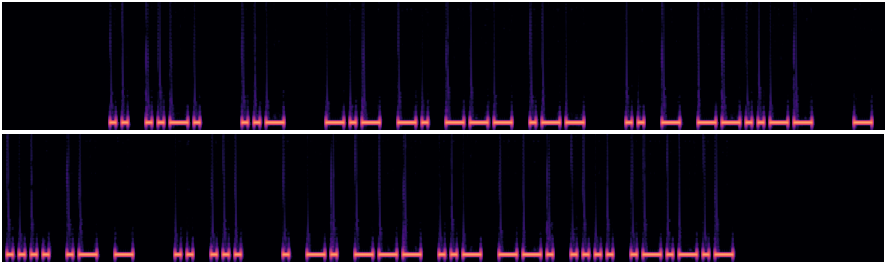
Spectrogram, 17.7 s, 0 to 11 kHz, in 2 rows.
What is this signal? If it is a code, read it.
Morse code, heard as a keyed tone, about 21 wpm, 700 Hz. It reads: IF U KNOW IT, THAT IS ENOUGH.
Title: Sentences from Top 400 Words and Abbreviations 20wpm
